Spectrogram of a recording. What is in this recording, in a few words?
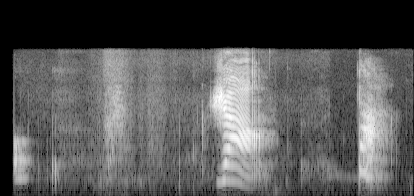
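"rang4", Chinese, F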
